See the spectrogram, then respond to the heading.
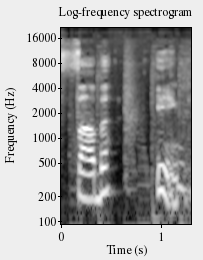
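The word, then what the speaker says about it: phubbing: It's fubbing, just like it sounds. PH. See, it sounds like F.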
